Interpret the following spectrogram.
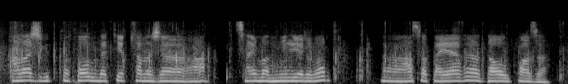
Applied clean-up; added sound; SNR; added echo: neural mask model RNNoise.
